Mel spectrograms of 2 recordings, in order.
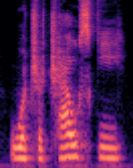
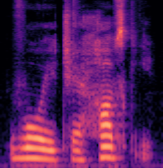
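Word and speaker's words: Wojciechowski: You might try saying watchtowowski or something even more creative. Let's break it down. The Polish pronunciation is much closer to voychovski. Let's go piece by piece. The Polish W sounds like an English V. So we start off with voy.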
